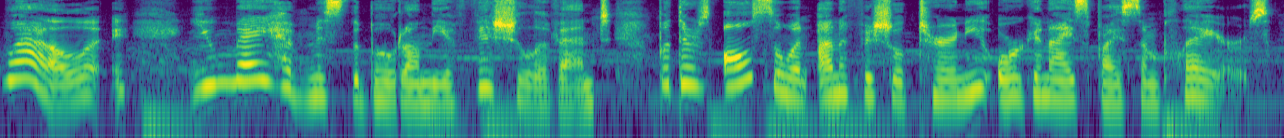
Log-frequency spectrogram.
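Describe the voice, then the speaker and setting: A woman's voice: fairly high pitch, very animated, brisk, faint music behind. A woman voicing a friendly townswoman in a video game, giving event news in an informative, easygoing way. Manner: friendly, informative, light laugh. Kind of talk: game dialogue.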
